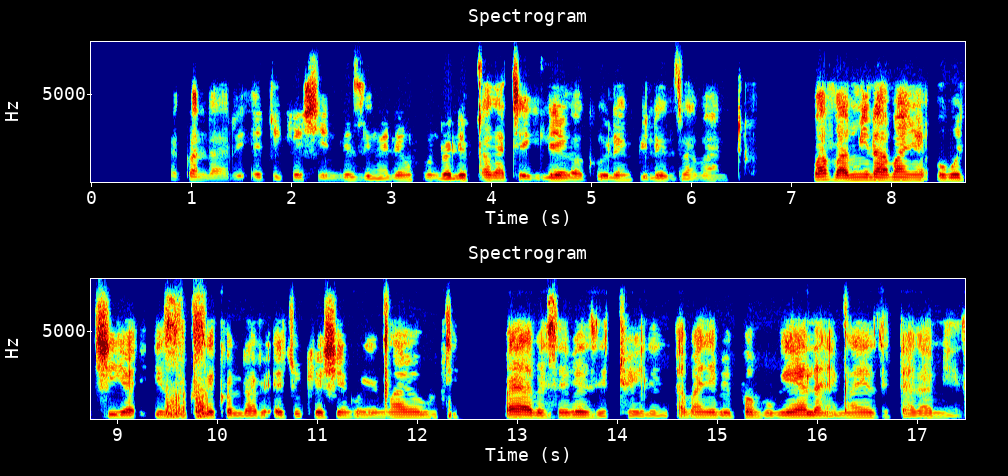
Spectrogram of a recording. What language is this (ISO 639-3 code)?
nde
